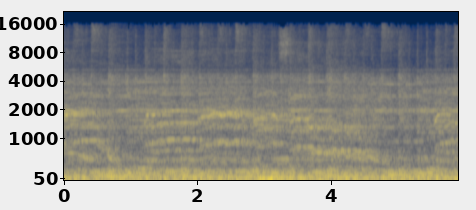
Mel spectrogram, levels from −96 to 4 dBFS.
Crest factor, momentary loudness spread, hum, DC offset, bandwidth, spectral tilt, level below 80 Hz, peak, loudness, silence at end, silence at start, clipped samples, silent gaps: 16 dB; 3 LU; none; under 0.1%; 16 kHz; -6 dB/octave; -20 dBFS; 0 dBFS; -18 LUFS; 0 s; 0 s; under 0.1%; none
